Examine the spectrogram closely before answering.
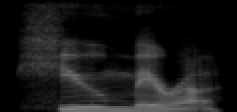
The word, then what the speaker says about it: Humira: Humera has three syllables Hue like human mare like a female horse and uh like the a in adoption uh Humera Humera now the second syllable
